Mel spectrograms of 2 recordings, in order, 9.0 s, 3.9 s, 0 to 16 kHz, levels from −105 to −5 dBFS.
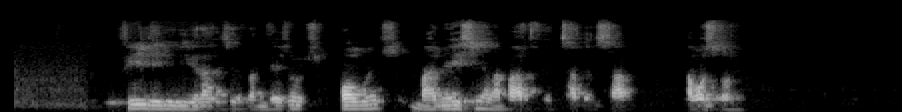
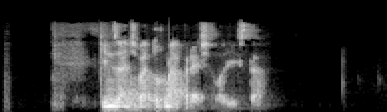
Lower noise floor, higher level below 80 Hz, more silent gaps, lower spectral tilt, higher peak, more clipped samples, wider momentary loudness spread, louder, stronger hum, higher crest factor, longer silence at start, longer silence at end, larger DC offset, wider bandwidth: first, under -90 dBFS vs -86 dBFS; second, -82 dBFS vs -54 dBFS; neither; first, -6.5 dB/octave vs -4.5 dB/octave; second, -14 dBFS vs 0 dBFS; neither; about the same, 14 LU vs 13 LU; second, -38 LUFS vs -17 LUFS; neither; about the same, 24 dB vs 20 dB; about the same, 1.1 s vs 1 s; first, 1.7 s vs 1.25 s; neither; about the same, 8 kHz vs 7.8 kHz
